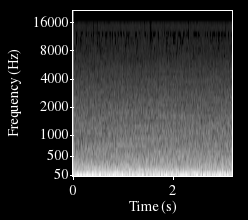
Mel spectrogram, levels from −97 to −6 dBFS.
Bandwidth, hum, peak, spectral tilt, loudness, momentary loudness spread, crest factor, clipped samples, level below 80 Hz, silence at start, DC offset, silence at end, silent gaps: 3.3 kHz; none; -2 dBFS; -10 dB/octave; -22 LUFS; 3 LU; 12 dB; under 0.1%; -18 dBFS; 0 s; under 0.1%; 0 s; none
